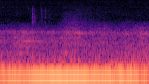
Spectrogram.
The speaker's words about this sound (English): There's another plane.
